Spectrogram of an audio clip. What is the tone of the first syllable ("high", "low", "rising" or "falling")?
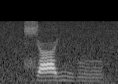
high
